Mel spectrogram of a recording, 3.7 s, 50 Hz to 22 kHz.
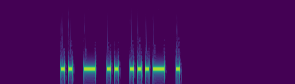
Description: Morse code, heard as a keyed tone, about 25 wpm, 700 Hz. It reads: ITIVE
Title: Prefixes and Suffixes 25wpm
